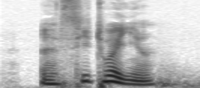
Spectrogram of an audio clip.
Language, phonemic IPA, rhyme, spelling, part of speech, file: French, /si.twa.jɛ̃/, -ɛ̃, citoyen, noun / adjective, Fr-citoyen.ogg
- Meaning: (noun) citizen; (adjective) civic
